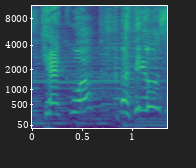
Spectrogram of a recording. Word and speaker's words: KEKW: was trying to pronounce Kekwa? And he was like, what's kook? If anything, it's Kek-W. What the hell is kook? How do you look at K-E-K-W and say, yo, dude, kook?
